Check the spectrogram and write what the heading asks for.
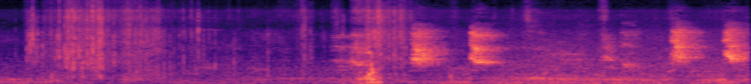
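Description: Dog barking, several short barks about half a second to two seconds apart, starting midway through. Before them, the rustle and crinkle of plastic-wrapped groceries and an insulated delivery bag being handled.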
